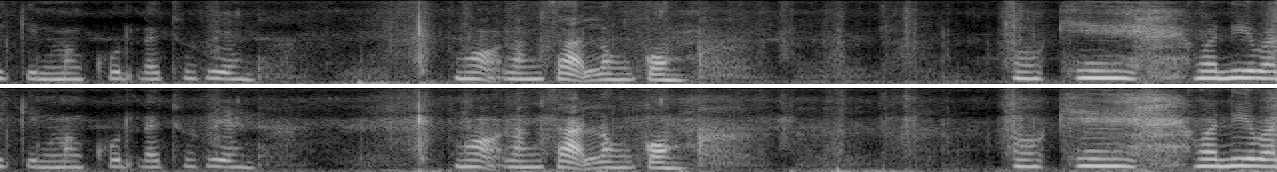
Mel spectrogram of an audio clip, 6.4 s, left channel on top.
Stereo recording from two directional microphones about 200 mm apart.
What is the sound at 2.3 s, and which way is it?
Speech, 25° left (ahead or behind).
